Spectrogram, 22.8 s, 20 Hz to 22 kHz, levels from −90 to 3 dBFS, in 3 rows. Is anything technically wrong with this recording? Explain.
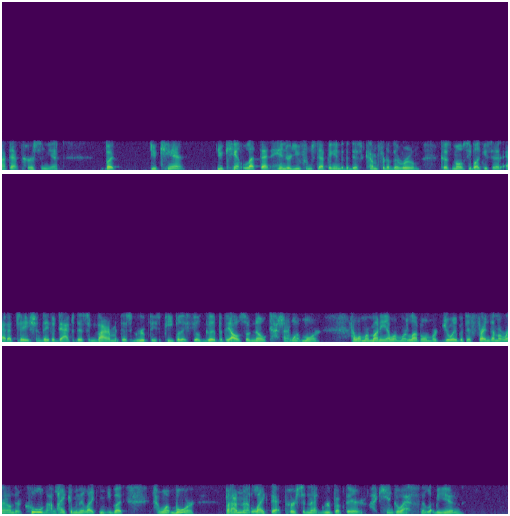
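Yes, lost AMR speech frames occur three times in this narrowband speech, whose band tops out near 3.7 kHz. At 11.86–11.95 s, 16.68–16.82 s and 21.34–21.50 s, gaps of 40, 80 and 120 ms (about two, four and six 20 ms frames) are concealed. The decoder repeats the last good pitch and vocal-tract settings at falling gain, so the sound smears and fades before recovering.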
